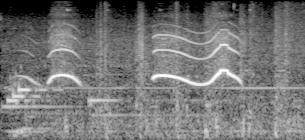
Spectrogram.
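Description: A two-note rising and falling whistle called out in Zelda: Tears of the Kingdom to summon a horse, sounded twice with a gap between, clear and fairly close over a quiet background.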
